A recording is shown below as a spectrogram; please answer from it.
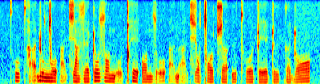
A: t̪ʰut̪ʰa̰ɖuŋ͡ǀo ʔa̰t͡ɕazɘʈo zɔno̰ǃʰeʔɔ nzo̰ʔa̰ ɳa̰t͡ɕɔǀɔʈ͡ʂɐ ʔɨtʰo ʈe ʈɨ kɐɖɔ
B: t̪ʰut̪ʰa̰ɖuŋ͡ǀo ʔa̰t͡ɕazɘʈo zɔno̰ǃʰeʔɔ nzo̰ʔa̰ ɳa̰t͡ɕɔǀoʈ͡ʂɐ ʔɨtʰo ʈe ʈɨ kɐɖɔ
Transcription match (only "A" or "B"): A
